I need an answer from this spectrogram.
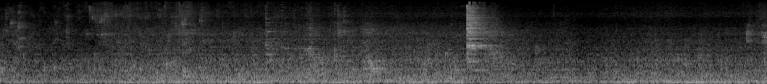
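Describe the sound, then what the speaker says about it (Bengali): Water is poured into a chicken reshmi curry in a pan, a soft, continuous splashing wash with a few light metallic clinks and one sharp knock partway through. "এরপর আমি এর মধ্যে দিয়ে দেব একটু জল"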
